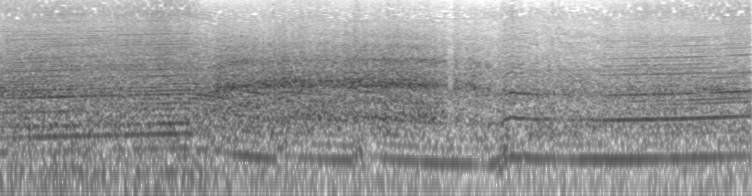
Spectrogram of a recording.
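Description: A racing car engine roars loudly, its pitch shifting as the gears change.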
